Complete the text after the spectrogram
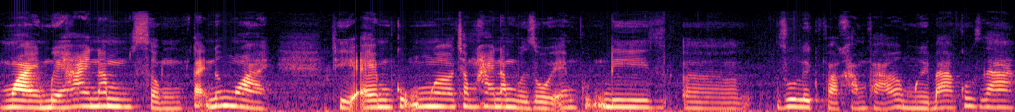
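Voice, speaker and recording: A woman speaks at a moderate pace in a fairly high, somewhat breathy voice. Her intonation is fairly even, with light background noise. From Hanoi, northern Vietnam; Vietnam. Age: 30s. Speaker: painter; guest. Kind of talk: interview. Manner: halting, with many fillers. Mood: calm, reflective. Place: studio. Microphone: lapel.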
